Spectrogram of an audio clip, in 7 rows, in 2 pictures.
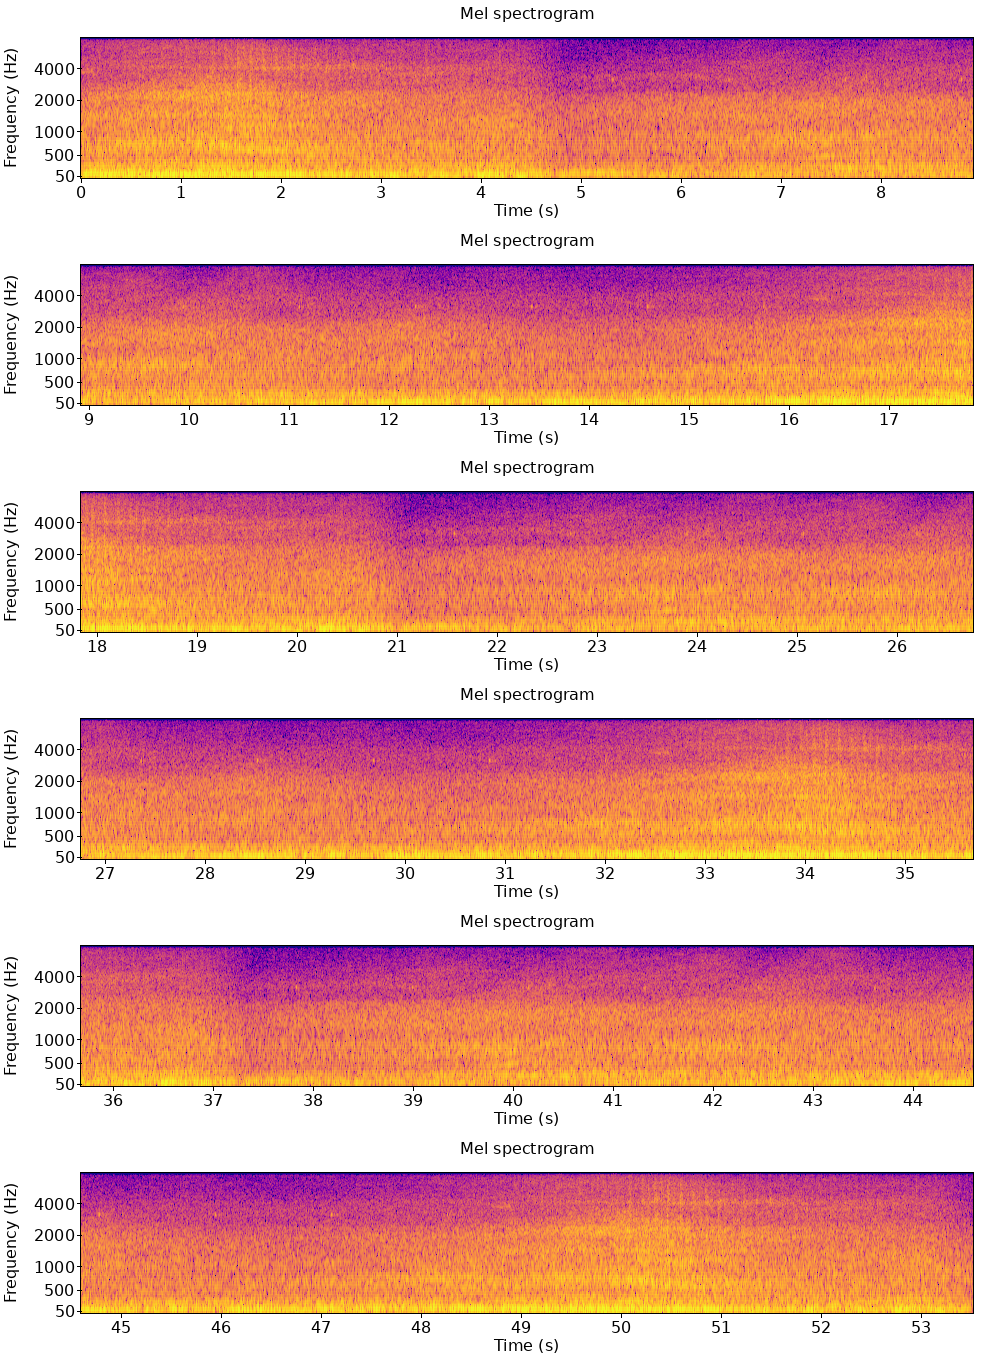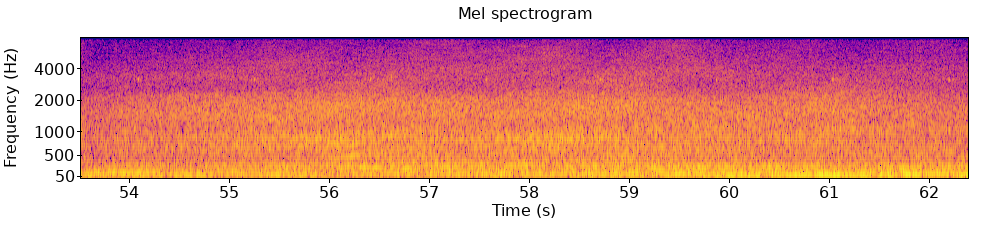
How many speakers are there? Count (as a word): zero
